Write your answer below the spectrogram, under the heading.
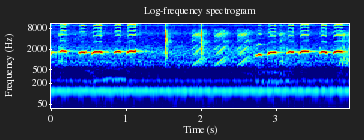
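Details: A pet cockatiel sings to a cat: two runs of short, clear whistled notes, about five each, with a pause and a few clicks between them over a steady low hum.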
